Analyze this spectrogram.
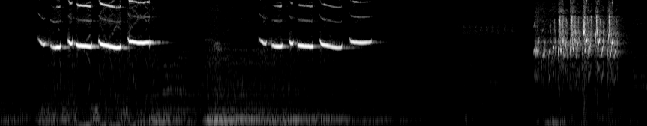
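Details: Flamboyan song used to coax other birds into singing: two phrases of bright, downslurred whistles, then after a silent pause a short, harsh buzzing trill.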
